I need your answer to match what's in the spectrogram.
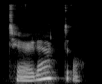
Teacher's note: we cut off the P and we start with the T sound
